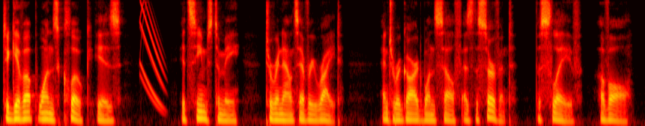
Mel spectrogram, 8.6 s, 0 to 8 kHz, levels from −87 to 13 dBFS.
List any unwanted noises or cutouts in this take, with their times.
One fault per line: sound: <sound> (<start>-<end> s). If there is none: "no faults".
sound: chirp (1.9-2.2 s)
